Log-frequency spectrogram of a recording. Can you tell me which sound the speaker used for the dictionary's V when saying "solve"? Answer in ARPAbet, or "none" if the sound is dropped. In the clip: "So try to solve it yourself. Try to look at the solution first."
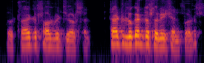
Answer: V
